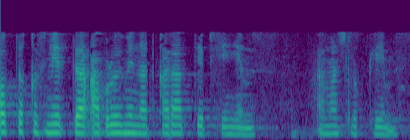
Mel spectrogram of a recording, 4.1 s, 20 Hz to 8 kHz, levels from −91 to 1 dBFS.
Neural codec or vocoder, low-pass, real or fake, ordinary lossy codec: none; 7.2 kHz; real; AAC, 16 kbps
